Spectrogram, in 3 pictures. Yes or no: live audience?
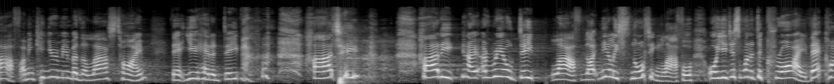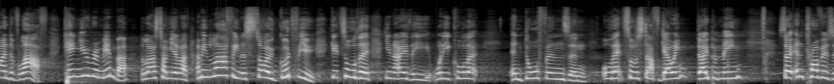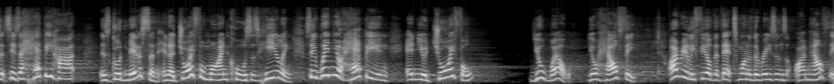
yes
